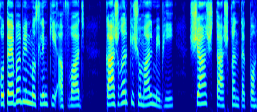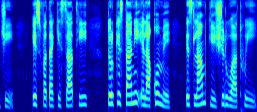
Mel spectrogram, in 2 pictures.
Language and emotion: Urdu, neutral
